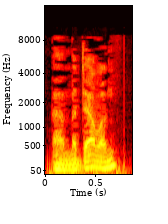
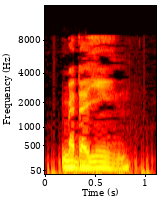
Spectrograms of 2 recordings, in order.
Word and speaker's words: Medellin: How did that change the pronunciation? Change the two Y's to to the L's to a Y. Try that. Medellin? You don't say the L's. Medellin? Medellin? That's pretty close.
